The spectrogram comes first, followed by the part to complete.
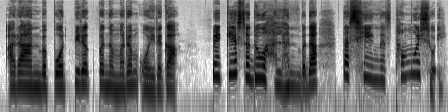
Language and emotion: Manipuri, sad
